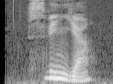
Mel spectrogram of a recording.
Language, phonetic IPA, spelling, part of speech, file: Russian, [svʲɪˈnʲja], свинья, noun, Ru-свинья.ogg
- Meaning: pig, hog, sow, swine (mammal of genus Sus)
